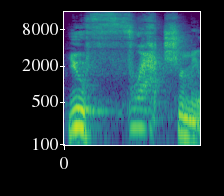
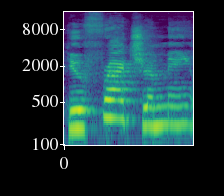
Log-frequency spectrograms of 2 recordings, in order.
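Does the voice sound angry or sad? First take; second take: angry; sad. First: It sounds angry, as if through gritted teeth. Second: It sounds sad and hopeless, without anger. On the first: The singer feels a hint of anger within the pain. "Like he's he's gritting his teeth as he says that" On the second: The singer feels only despair. "Like, that's sad. Sure, that's despair"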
